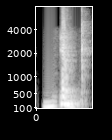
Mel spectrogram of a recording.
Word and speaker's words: nyunk: Okay, nyunk. I don't care how you spell it, N-Y-U-N-K or N-U-N-K, nyunk, nyunk, nyunk, nyunk, nyunk. When you say nyunk, it's a very guttural sound.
